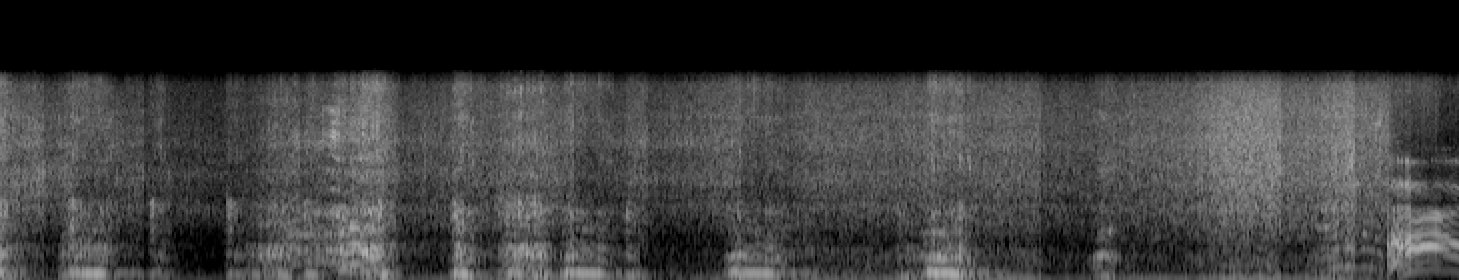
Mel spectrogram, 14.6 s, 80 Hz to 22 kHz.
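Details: Zoo lions at Catskill Game Farm, 2006, waiting for their food: repeated deep, throaty roaring bursts roughly every one to two seconds, with grunts between them over a constant low rumble, ending in a sharp clatter.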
